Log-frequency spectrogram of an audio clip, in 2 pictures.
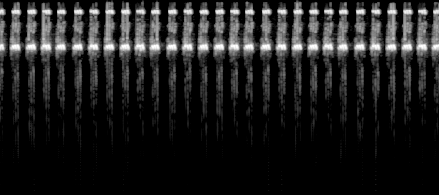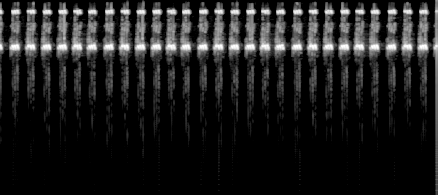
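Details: Loud cricket chirping: sharp, shrill pulses repeated rapidly and regularly, roughly three or four per second, continuing unbroken against a quiet background.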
